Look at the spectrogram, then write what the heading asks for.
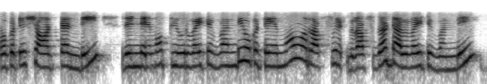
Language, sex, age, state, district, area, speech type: Telugu, female, 60+, Andhra Pradesh, Eluru, urban, conversation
